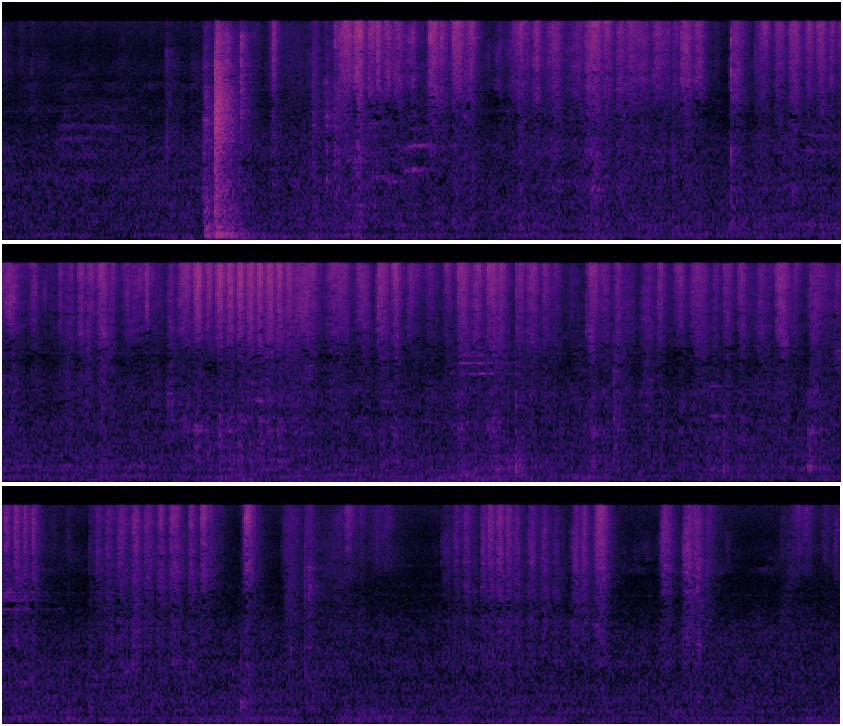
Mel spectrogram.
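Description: Charcoal stick scratching and rubbing across drawing paper in repeated short strokes, with a single thump about two seconds in.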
